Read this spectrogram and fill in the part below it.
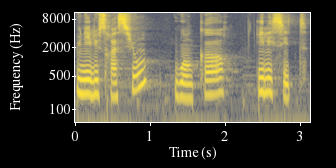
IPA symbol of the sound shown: il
